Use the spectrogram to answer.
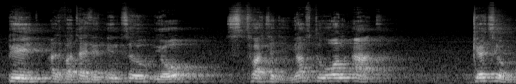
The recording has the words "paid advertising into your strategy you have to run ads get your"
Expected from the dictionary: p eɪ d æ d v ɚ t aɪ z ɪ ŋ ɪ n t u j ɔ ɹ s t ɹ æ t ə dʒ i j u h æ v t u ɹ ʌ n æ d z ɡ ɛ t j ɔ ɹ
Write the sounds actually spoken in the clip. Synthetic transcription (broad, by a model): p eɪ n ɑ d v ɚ t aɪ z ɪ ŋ ɪ n t u j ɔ s t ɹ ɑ t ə dʒ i j u h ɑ f t u w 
